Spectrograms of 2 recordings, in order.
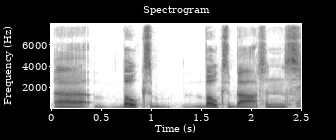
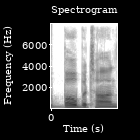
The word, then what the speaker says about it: Beauxbatons: But regardless, when I was reading as a young boy, I thought it was pronounced Bokesbottens because of the X. I mean, and then when I saw the movie, they were like, "Oh, Beauxbatons."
